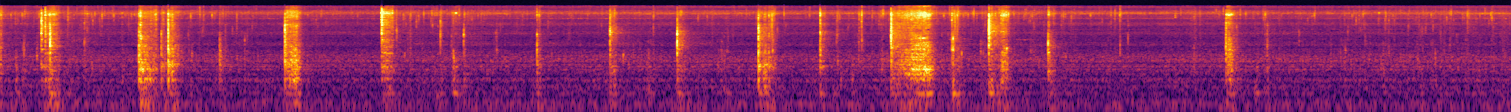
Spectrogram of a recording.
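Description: Spoon stirring a pan of chicken in broth, knocking and scraping against the pan in irregular clinks every second or two, with a longer scrape about eleven seconds in.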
